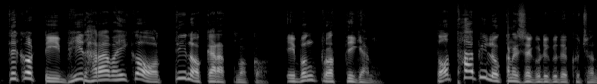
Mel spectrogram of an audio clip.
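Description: At 0.84, 3.72 and 5.08 s the speech skips ahead with no silent gap, the last skip longer: likely a dropped buffer (overrun).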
